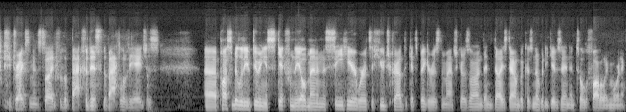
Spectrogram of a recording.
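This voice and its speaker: A man with a very low yet forceful, bright voice narrates a script's scene directions. His delivery is wry and offhand. The recording is a little dull and lo-fi. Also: steady tone, fairly quick. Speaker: reader of stage directions. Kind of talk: scripted narration at a table read.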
